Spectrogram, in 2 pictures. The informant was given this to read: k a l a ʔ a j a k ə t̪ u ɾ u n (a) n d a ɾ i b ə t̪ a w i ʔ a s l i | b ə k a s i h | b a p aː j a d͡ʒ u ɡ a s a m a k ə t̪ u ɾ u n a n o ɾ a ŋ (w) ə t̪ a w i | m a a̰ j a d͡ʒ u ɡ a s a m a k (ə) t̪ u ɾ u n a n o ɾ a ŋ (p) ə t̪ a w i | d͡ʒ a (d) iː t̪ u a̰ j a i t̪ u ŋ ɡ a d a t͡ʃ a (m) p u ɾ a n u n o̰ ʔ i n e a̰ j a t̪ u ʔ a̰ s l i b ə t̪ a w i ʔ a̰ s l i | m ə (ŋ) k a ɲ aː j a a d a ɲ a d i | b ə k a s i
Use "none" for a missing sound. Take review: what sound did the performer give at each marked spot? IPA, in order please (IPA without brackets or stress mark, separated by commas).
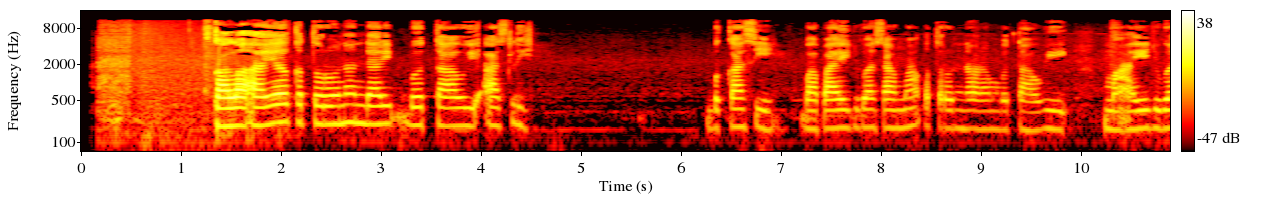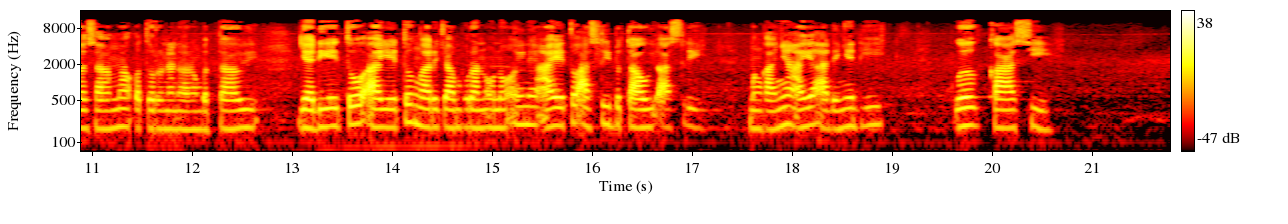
a, b, ə, b, d, m, ŋ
